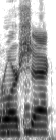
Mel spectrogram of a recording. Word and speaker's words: Rorschach: to go save rochelle rooshack right how do you say it again i like i like roof shack though it sounds like you want to know about rorschach i'll tell you about rorschach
